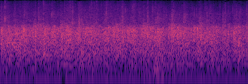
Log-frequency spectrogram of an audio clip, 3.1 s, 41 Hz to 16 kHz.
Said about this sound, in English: Let's have these 3 stand. These are the Doctor of Ministry folks in our campus. Stand, and let's give them a round of applause.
